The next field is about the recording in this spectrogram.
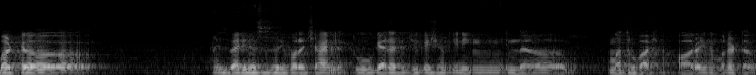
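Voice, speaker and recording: A man's fairly low voice with a Gujarati accent, monotone and flat in intonation, at a fairly quick pace amid audible room echo. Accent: Indian (Gujarati) English. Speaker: language learner vlogger. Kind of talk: solo free-speaking practice monologue. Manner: halting, with self-corrections.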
